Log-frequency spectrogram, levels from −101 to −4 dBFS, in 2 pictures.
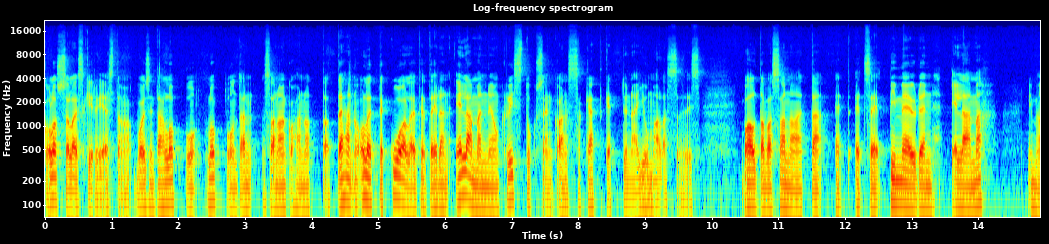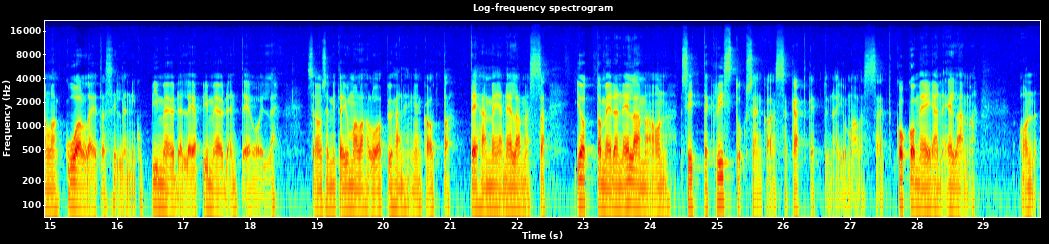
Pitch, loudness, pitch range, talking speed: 90 Hz, -25 LUFS, 85-110 Hz, 130 wpm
